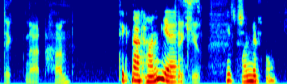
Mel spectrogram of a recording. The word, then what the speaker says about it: Thich Nhat Hanh: When I read the Miracle of Mindfulness, written by is it correct my pronunciation? Thich Nhat Hanh? Thich Nhat Hanh, Thank you.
